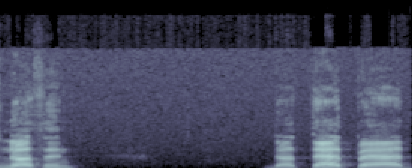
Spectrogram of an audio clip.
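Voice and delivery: high, loud mock backpedalling; imitated defensive denial. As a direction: play the friend hastily denying a problem. Friend's defensive reply, acted.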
